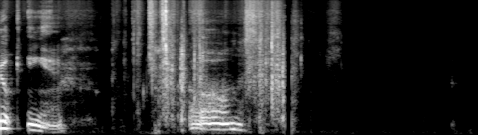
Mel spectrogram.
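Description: Pages of a large book rustle as they are turned.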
